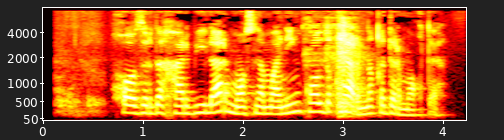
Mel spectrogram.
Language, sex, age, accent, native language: Uzbek, female, 18-24, Toshkent shahri, Uzbek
